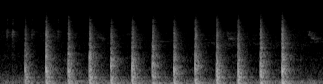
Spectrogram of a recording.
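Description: Rapid knocking on a resident's door, about a dozen sharp, evenly spaced raps in a quick steady rhythm, fairly loud, with no voices.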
